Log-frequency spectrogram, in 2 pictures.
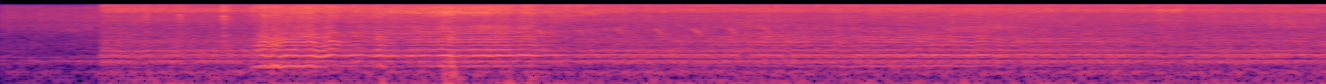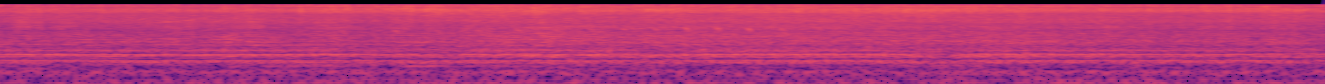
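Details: Hygienic honey bees in Minnesota dropping dead bees on the ground in front of the hive in March; a sharp onset into loud close buzzing that settles into a steady collective hum.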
